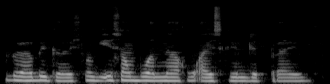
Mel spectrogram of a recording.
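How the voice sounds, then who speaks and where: A woman's voice: on the low side, level tone, normal speed, breathy edge, highs cut off. Teen girl host, casual live chat, teasing and giggly, under the weather with a cough. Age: teens. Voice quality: loudness rises and falls. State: sick with a cough. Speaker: livestream host.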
